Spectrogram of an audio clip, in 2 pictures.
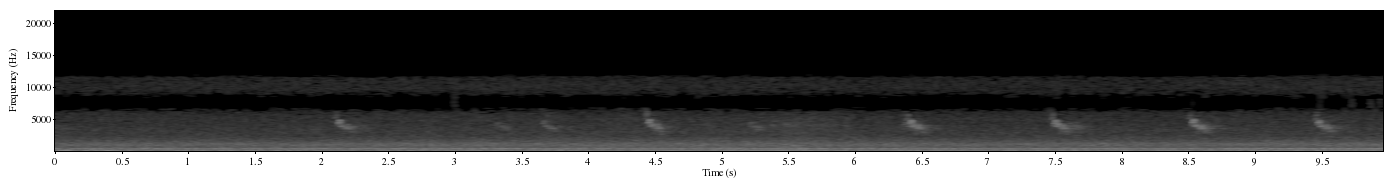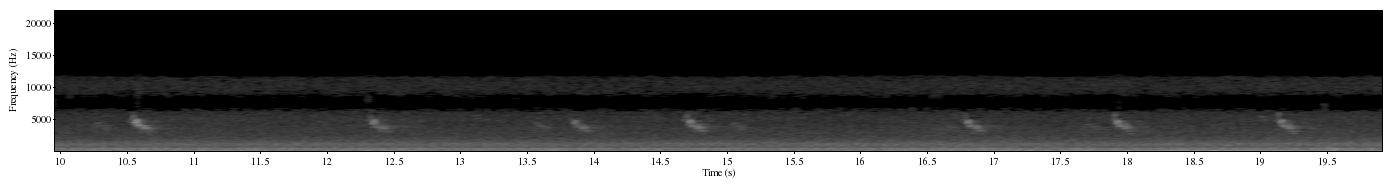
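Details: Honey bees swarming in search of a new home give a continuous low buzzing hum that grows louder toward the end. A high, thin bird chirp repeats roughly every second above it.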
